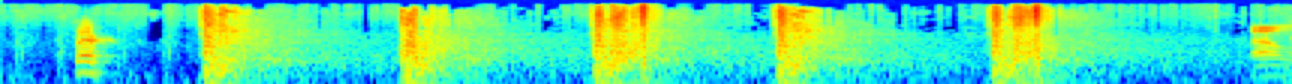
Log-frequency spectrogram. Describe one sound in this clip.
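A pistol fires several sharp shots, one after another.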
